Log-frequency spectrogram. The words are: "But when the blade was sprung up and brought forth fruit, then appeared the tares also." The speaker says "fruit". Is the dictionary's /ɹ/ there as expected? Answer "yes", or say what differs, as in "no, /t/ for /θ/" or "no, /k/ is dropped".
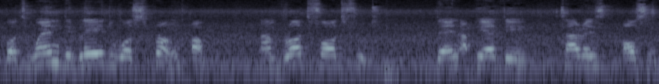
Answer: yes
